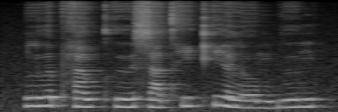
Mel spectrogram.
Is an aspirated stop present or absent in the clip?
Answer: present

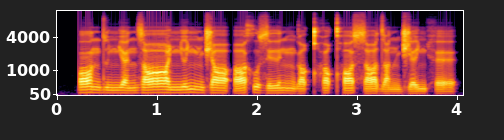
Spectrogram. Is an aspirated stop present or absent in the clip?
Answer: present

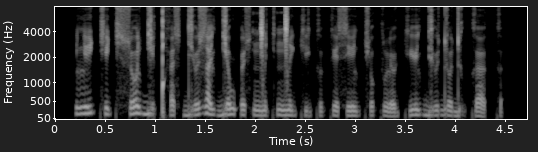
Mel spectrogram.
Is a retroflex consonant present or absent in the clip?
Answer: absent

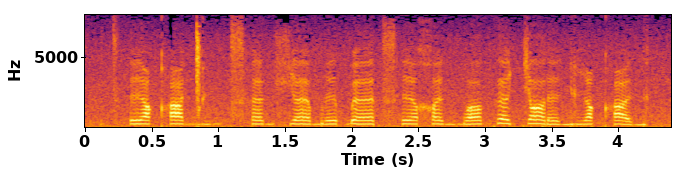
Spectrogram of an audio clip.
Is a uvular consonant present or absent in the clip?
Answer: present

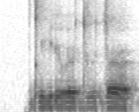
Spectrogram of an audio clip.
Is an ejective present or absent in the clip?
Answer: absent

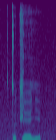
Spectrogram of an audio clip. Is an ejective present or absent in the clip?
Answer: absent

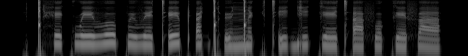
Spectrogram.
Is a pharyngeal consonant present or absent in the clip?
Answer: absent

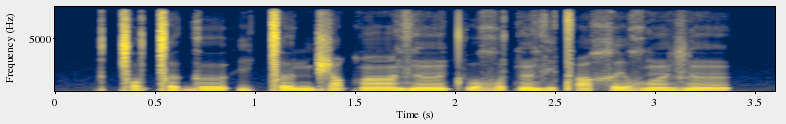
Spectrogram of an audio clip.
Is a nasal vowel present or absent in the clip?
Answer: present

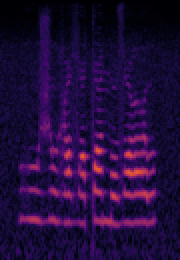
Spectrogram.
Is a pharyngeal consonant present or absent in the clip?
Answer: present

